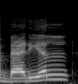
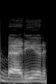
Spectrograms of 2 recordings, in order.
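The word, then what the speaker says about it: barrier: तो जिसे हमने बचपन से बोल-बोल कर बैरियल प्रूव करा दिया है। वो बैरियल ना होकर बैरियर है।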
